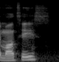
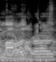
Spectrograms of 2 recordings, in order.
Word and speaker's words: Matas: How do you say Maltese? Matas Bazelis? Yeah, Matas.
